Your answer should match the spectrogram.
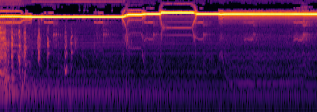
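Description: A sustained high-pitched electronic whistle over a steady low drone. The whistle holds one pitch, steps up and warbles for a couple of seconds midway, then settles slightly higher and holds.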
